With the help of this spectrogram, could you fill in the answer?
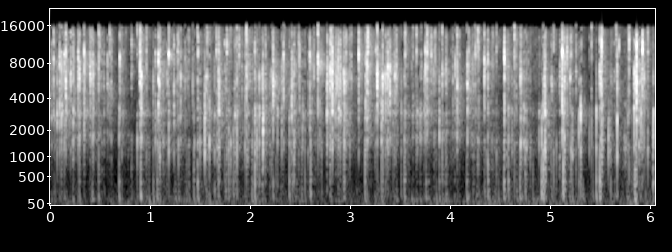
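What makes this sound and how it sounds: Long nails tap rapidly across the cavities of an empty, long green plastic ice cube tray. The result is a dense, continuous stream of sharp, bright plastic clicks with a crackling texture and almost no ring after each tap.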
